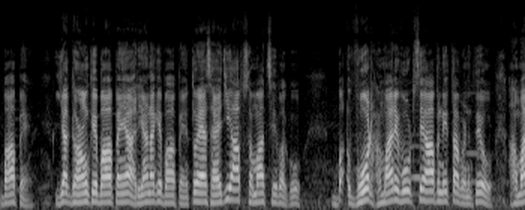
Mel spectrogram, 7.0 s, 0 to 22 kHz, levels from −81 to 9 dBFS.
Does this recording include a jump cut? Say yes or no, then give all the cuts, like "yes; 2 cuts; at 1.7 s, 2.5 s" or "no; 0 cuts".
no; 0 cuts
